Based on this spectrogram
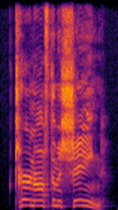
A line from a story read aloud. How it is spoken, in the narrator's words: Professor Moriarty yelled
